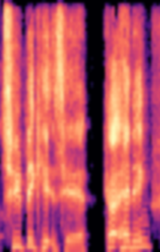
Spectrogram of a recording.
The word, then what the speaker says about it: Hennig: Kurt Hennig. I never knew if it's Kurt Hennig or Kurt Hennig. I'm going to say Hennig. I think it's spelt Hennig and pronounced Hennig, but two amazing workers here going at it.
